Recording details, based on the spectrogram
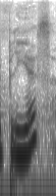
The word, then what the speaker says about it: Brice: Das also da fehlt der Akzent, aber eigentlich müsste der mehr Bries heißen.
